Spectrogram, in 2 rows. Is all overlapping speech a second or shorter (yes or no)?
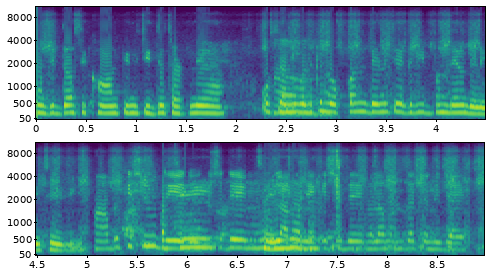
no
